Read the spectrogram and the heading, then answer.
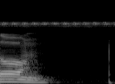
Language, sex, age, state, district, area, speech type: Santali, male, 30-45, West Bengal, Bankura, rural, read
